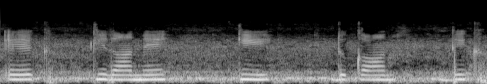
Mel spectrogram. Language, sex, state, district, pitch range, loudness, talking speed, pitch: Hindi, female, Madhya Pradesh, Dhar, 225-270 Hz, -12 LUFS, 60 wpm, 235 Hz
